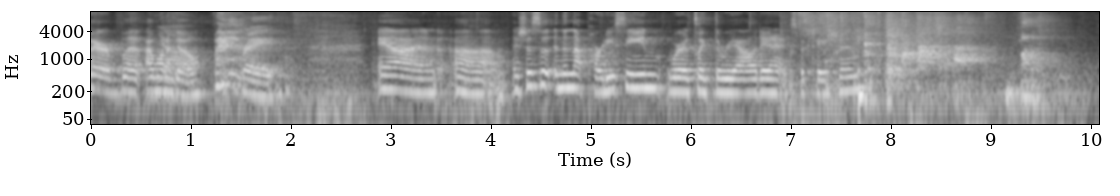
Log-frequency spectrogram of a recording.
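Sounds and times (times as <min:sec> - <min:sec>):
speech: 0:00.0 - 0:02.1, 0:02.8 - 0:08.0
dogs barking: 0:07.9 - 0:09.7.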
